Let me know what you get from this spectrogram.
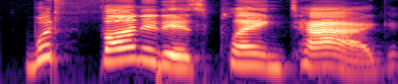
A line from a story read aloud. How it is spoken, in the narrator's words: shouted Pippi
